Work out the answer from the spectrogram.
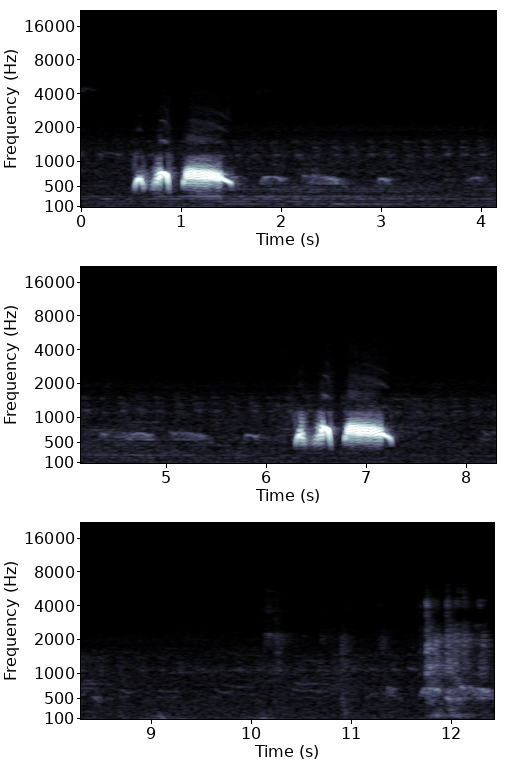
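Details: A 'thổ đồng' voice of the spotted dove, a call used to draw males into responding. Two loud phrases come six seconds apart, each a doubled short coo then a sustained coo, with soft, faint cooing between and a brief rustle near the end.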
